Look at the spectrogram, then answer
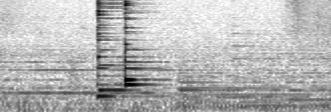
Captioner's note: phone chimes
